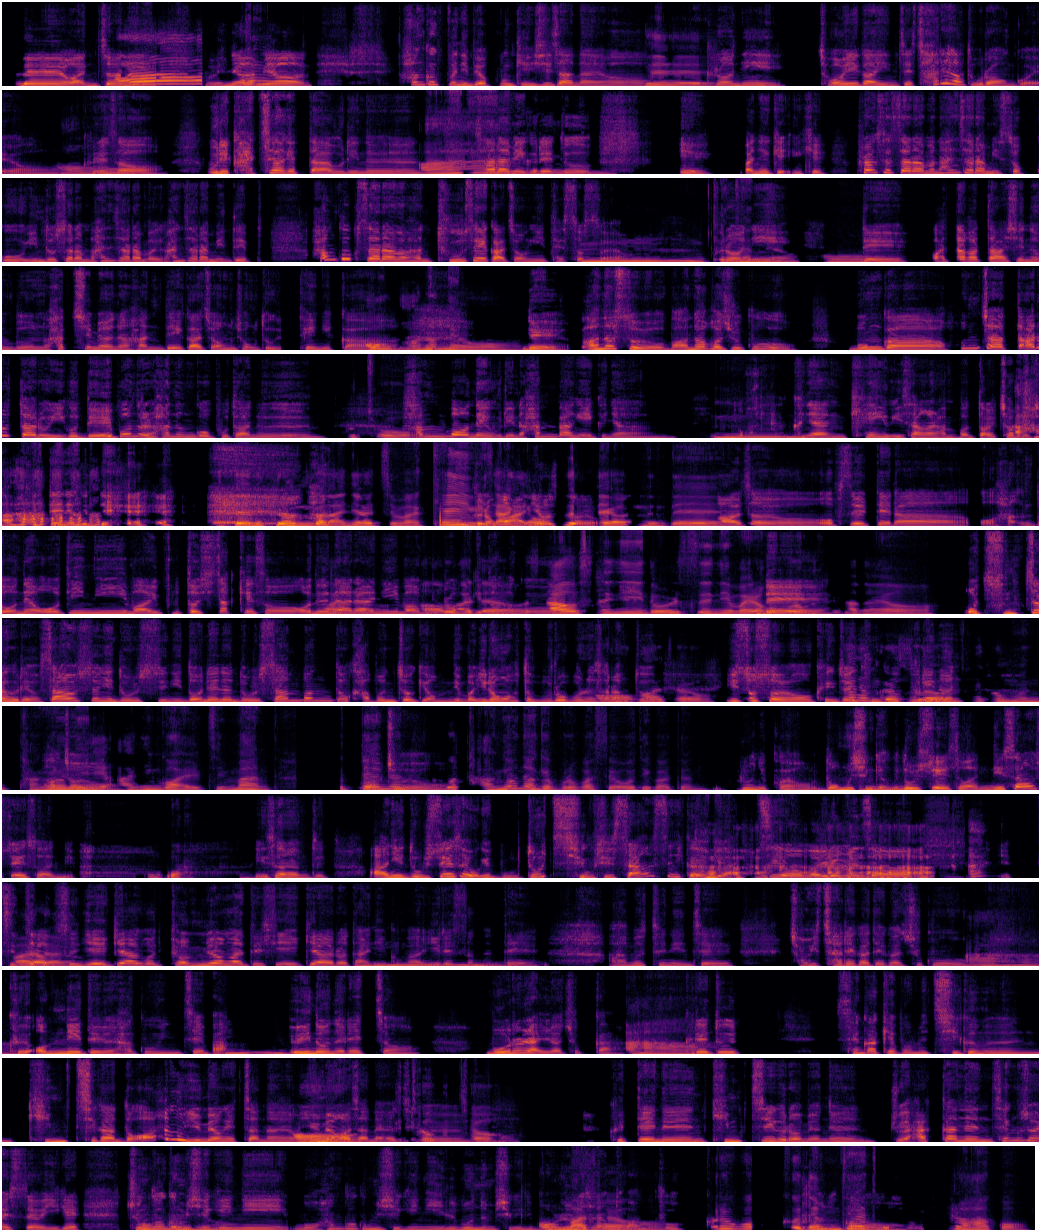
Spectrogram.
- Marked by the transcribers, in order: laugh; other background noise; tapping; laugh; laughing while speaking: "근데"; in English: "South니 North니"; in English: "South니 North니?"; in English: "North"; in English: "North에서"; in English: "South에서"; inhale; laugh; in English: "North에서"; in English: "South니까"
- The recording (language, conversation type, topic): Korean, podcast, 음식을 통해 문화적 차이를 좁힌 경험이 있으신가요?
- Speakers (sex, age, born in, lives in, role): female, 45-49, South Korea, France, host; female, 50-54, South Korea, United States, guest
